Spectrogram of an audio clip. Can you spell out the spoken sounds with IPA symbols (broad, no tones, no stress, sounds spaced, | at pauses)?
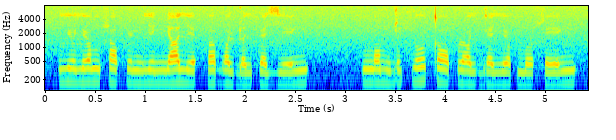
lʲ o lʲ ɔ ŋ ɬ ɒ f ø ŋ lʲ ɛ ɲ a lʲ ɛ h ʌ b ɔ lʲ ɖ a lʲ f ɛ zʲ e ŋ | ŋ ɔ m ɟ ɔ ç o t ɔ f ɭ ɔ lʲ ɡ ɛ lʲ ɔ f m o ɬ e ŋ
